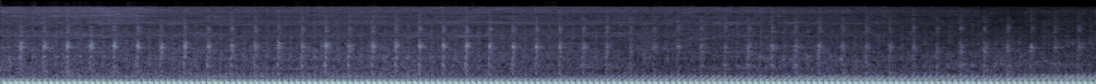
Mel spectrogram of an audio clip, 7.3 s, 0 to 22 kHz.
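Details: 1999 Honda Civic at idle: steady hard deep metallic knock about two per second through the idle; rod knock.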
